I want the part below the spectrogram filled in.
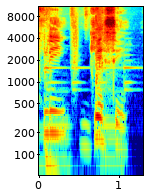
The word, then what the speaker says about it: profligacy: one huge show of pro profligacy. Yes, I got it. I got it right this time around. I've been pronouncing that before I started recording. Profligacy.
